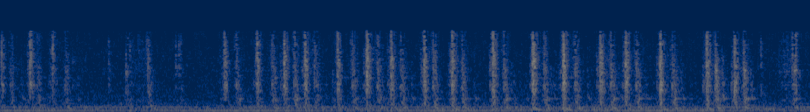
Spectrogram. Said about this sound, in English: You see, they never sleep over there. Or not enough. Someone's typing over there.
